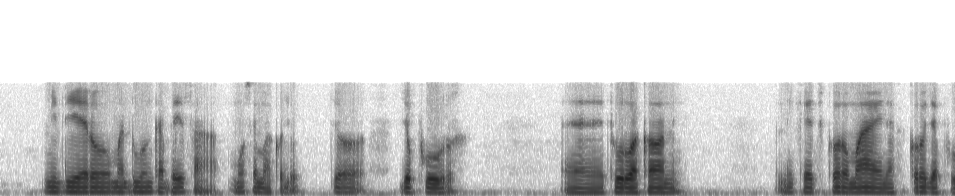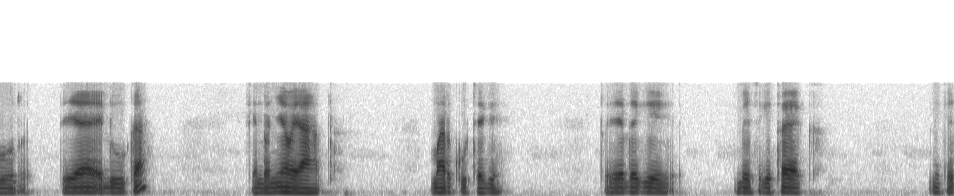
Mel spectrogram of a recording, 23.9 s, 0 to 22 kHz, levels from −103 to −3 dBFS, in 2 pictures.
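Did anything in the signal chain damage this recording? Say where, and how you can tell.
No, nothing stood out as damage on listening; the speech carries the narrow telephone band of its G.711 coding, with nothing above about 3.9 kHz.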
